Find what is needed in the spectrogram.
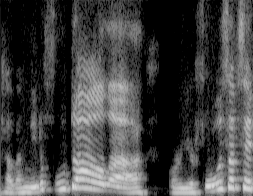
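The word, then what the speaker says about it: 倒: You see, the Chinese word for upside down, which is pronounced dao, sounds phonetically identical to the Chinese word for arrive or pour out, which is, you know, dao.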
